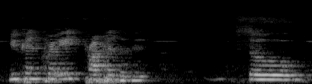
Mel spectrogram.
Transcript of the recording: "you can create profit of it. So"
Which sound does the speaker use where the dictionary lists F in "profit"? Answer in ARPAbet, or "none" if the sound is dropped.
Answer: P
